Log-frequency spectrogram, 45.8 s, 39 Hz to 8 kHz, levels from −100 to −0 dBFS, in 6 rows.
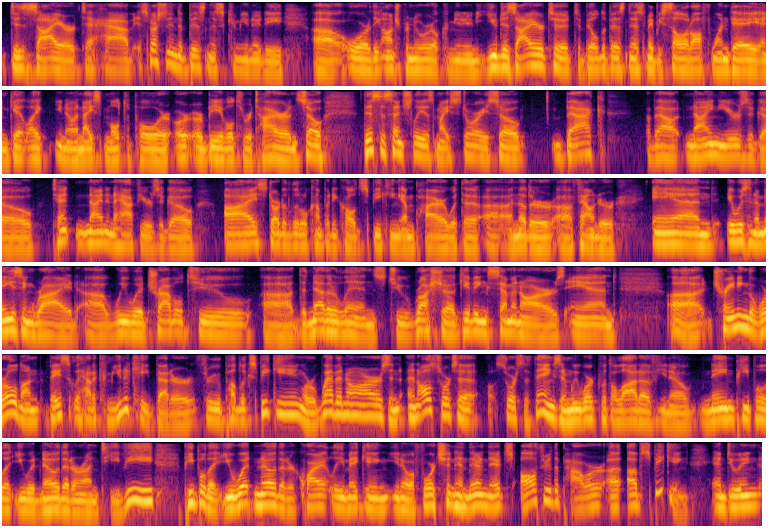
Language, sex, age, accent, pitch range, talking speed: English, male, 30-49, American, 105-130 Hz, 215 wpm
